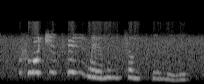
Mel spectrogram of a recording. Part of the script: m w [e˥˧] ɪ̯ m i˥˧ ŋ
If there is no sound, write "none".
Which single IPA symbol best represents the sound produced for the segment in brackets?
e˥˧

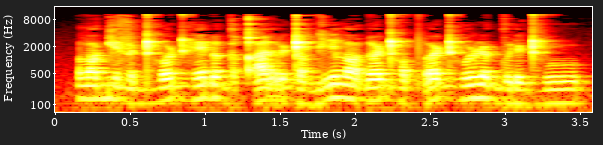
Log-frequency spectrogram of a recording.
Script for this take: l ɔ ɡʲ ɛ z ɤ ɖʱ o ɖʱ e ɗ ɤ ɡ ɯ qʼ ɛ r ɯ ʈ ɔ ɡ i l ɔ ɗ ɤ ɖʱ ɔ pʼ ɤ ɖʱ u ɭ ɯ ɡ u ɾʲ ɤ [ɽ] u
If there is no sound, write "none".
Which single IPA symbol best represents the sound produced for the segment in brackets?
ɖʱ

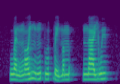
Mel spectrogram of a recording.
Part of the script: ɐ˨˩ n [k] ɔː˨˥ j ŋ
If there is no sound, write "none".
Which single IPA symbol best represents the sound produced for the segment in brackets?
ŋ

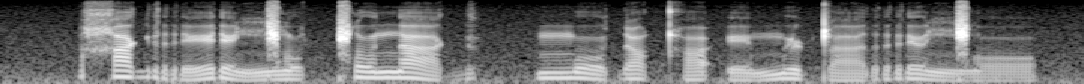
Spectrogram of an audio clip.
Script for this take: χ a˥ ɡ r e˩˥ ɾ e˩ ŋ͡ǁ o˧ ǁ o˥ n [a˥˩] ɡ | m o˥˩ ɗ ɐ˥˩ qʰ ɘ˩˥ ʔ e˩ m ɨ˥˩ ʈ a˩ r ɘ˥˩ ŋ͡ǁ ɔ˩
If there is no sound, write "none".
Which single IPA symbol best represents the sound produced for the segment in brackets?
a˥˩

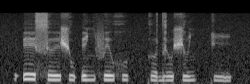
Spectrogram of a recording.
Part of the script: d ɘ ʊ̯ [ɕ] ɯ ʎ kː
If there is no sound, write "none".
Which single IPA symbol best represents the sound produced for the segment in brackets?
ʃ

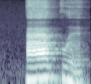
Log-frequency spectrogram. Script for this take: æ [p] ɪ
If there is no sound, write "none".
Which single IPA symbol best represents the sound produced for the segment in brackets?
kʷ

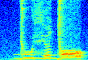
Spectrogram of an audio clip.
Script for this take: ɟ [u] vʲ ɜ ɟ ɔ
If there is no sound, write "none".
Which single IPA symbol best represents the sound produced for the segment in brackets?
u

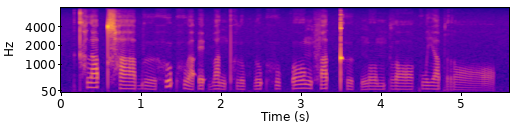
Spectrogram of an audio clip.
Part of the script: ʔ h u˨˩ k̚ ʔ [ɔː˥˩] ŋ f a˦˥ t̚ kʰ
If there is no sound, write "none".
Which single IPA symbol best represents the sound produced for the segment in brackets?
oː˥˩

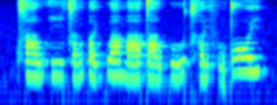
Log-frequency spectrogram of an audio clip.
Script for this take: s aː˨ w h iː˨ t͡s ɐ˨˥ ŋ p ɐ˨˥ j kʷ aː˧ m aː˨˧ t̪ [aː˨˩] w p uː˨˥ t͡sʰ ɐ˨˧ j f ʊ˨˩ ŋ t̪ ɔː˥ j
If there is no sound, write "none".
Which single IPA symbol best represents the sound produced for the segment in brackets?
aː˨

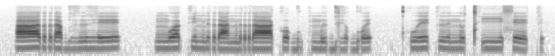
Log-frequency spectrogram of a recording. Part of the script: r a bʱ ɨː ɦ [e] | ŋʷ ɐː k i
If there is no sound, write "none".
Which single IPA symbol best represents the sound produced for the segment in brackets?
eː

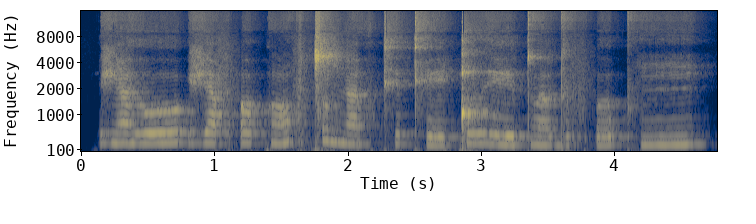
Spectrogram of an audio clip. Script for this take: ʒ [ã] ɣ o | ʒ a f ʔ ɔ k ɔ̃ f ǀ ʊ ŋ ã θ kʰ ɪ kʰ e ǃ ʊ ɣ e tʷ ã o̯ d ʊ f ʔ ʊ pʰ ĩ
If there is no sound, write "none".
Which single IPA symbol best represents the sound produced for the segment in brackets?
ã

